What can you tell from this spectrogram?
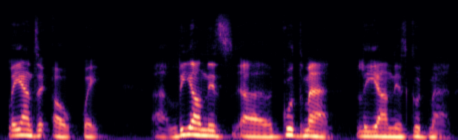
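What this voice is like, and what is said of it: Put-on accent. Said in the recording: “had to put the accent back on”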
